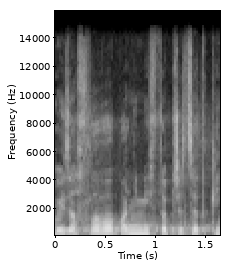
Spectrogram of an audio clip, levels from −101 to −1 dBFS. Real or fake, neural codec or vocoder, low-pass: real; none; 14.4 kHz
